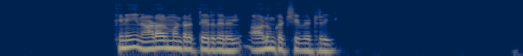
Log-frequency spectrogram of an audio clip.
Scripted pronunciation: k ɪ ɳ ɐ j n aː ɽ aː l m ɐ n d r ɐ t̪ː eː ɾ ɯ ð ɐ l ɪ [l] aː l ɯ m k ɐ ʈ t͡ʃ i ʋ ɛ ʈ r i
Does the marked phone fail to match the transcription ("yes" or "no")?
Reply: no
